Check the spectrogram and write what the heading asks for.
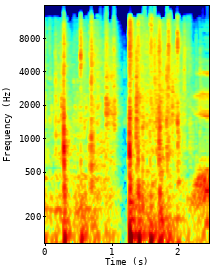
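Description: Plastic toys and Lego pieces clattering and knocking together as they are handled and tossed: a run of sharp clicks, with a louder burst of clatter about a second and a half in.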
